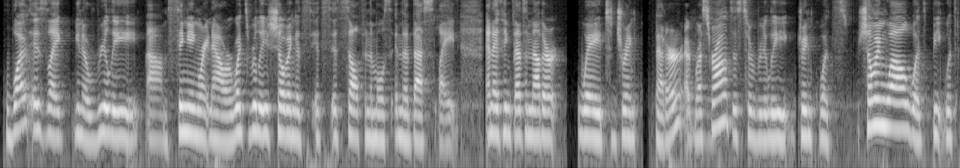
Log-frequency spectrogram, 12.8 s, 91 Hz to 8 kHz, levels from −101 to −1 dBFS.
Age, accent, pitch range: 20-39, American, 195-235 Hz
